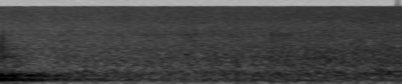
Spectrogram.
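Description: Steady low hiss of room tone picked up by a lectern microphone, with the end of a man's word fading out at the very start.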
